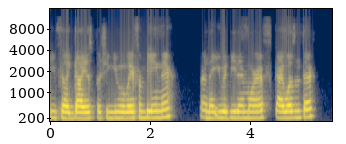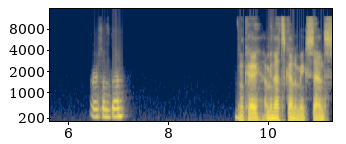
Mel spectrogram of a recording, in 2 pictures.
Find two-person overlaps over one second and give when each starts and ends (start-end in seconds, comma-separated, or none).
none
